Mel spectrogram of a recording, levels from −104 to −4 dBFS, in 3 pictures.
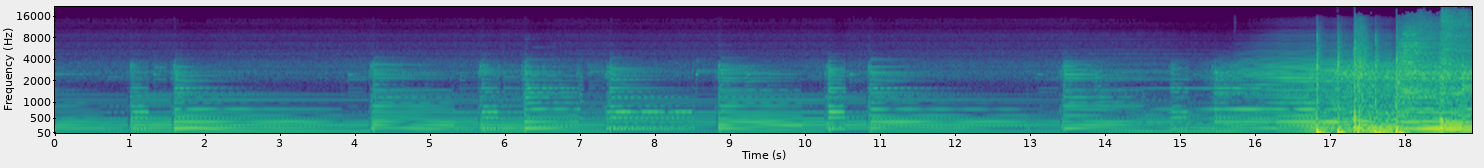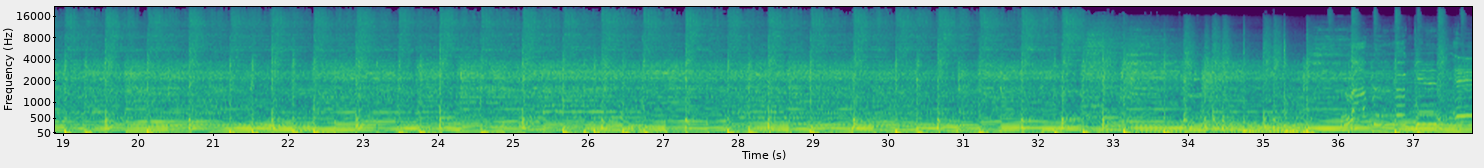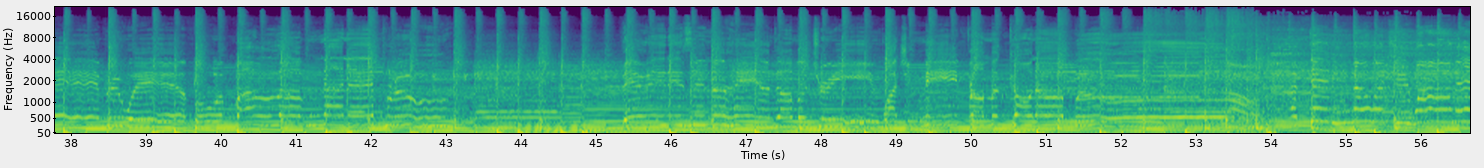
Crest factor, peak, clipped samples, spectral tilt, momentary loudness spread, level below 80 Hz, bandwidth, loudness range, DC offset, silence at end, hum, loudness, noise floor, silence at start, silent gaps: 16 dB; -4 dBFS; under 0.1%; -5.5 dB/octave; 20 LU; -26 dBFS; over 20 kHz; 19 LU; under 0.1%; 0 s; none; -18 LUFS; -45 dBFS; 0 s; none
